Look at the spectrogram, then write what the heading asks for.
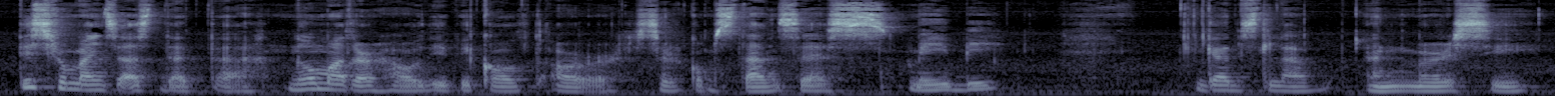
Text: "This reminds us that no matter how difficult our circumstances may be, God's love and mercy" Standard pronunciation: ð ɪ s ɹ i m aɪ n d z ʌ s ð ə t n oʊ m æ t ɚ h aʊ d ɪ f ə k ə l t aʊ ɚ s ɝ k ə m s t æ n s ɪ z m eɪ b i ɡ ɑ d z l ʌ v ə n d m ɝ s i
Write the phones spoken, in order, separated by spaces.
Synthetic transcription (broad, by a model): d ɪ s ɹ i m aɪ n d s ʌ s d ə t n oʊ m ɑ t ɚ h aʊ d ɪ f ə k ə l t aʊ ɚ s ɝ k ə m s t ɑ n s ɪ s m eɪ b i ɡ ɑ d s l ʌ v ə n d m ɝ s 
